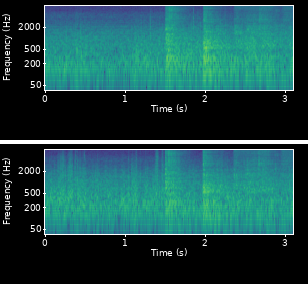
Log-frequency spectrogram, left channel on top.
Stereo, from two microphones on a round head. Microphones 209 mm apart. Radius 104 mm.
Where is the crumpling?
55° right (ahead or behind), 3.5 m.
